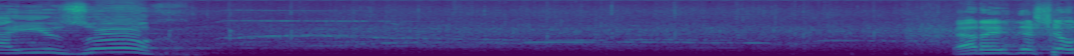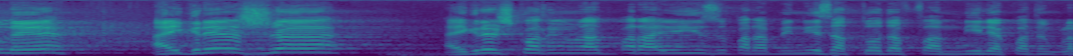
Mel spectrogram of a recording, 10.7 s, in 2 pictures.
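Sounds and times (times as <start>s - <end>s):
speech: 0.0s - 1.0s, 4.8s - 10.7s
audience applauding loudly: 0.6s - 6.9s.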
